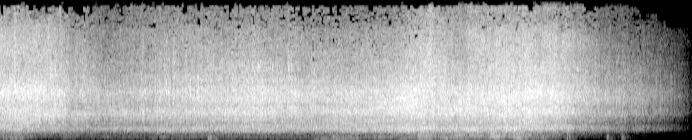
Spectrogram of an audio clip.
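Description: Crested porcupine rattling its quills: a steady, dry hissing rattle with faint clicks through it, fading out near the end.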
